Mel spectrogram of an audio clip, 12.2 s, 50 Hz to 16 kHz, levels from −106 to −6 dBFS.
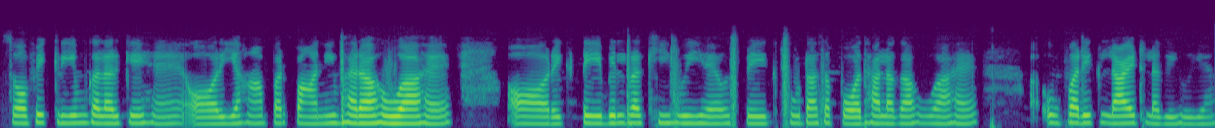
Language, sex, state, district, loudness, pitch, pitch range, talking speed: Marathi, female, Maharashtra, Sindhudurg, -29 LUFS, 205 Hz, 195-210 Hz, 160 wpm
